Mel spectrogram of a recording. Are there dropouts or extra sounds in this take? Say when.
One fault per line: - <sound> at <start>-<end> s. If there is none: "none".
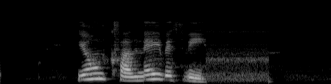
none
